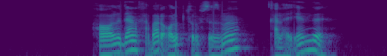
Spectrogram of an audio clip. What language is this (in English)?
Uzbek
